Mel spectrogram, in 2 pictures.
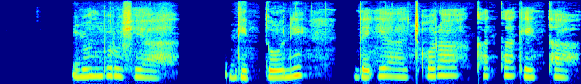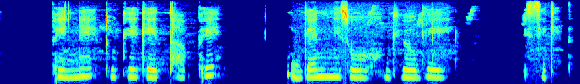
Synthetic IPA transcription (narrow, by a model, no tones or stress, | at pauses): jɔnbʊɾʊʃɪja | ɡɪd̪ːoːn | d̪ɛʔɪjat͡ʃʼɔɾɐkʰɐt̪ːɐkʰeːt̪ʰːaː | pʰːɛnːɛt̪ʰʊkʰːɛkʰe̞ːt̪ʰːaːpʰːɛ | ɡɛnːɪsɔɡɪjoːɡeː | ɪsːɪkʰe̥ːt̪ːɐ̥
